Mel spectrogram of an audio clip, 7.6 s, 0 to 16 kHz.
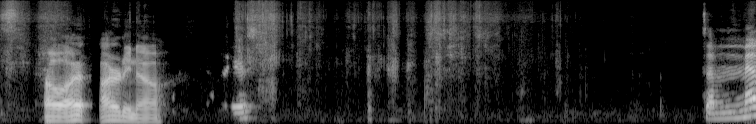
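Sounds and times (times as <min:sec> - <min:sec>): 
bubble wrap crinkling while unpacking: 0:00.0 - 0:00.6, 0:02.2 - 0:06.7
speech: 0:00.4 - 0:01.7, 0:02.3 - 0:02.8, 0:07.0 - 0:07.5.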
